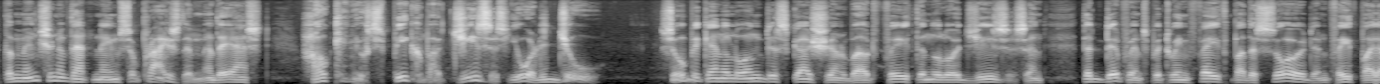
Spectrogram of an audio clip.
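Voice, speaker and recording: A man reading a scripted first-person story as a narrator, in a measured, deliberate way. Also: on the low side, dry recording, clean studio sound.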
